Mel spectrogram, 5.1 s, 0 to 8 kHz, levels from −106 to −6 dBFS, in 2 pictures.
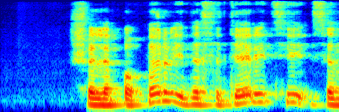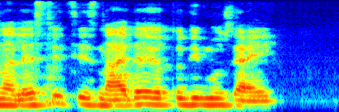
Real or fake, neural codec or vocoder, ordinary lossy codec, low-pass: fake; codec, 16 kHz, 16 kbps, FreqCodec, smaller model; none; none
